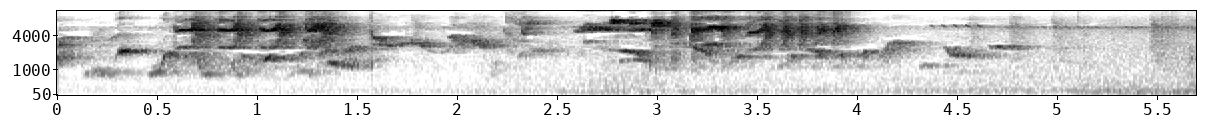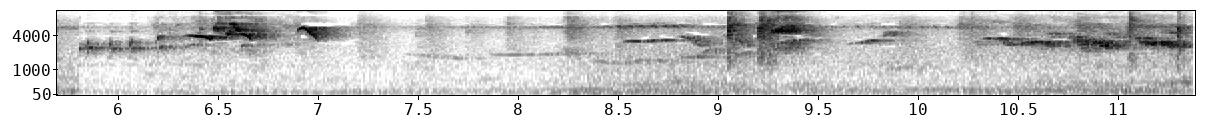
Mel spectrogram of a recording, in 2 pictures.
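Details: White-rumped shama delivering an energetic song of harsh, scratchy bursts and rapid high chatter, mixed with short clear whistles, with brief quieter gaps between busy phrases.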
